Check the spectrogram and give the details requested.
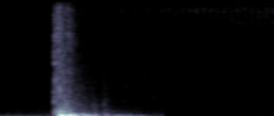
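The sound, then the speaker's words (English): A car door slams shut once with a heavy thunk that fades quickly, in swampland, leaving near silence; no voices are heard. “Let's get out of the car.”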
